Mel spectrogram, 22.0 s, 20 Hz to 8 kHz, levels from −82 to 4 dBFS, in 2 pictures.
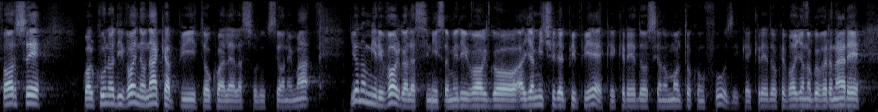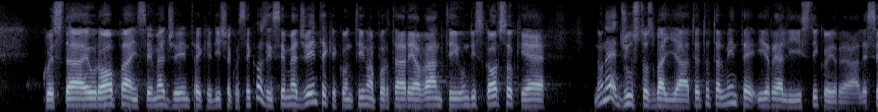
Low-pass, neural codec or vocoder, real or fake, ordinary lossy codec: none; none; real; none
